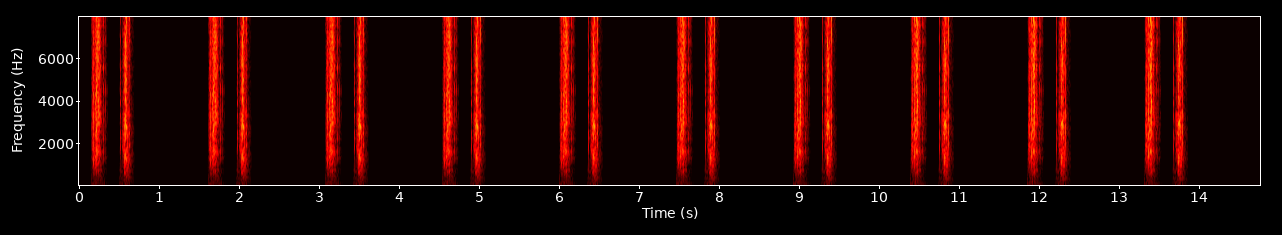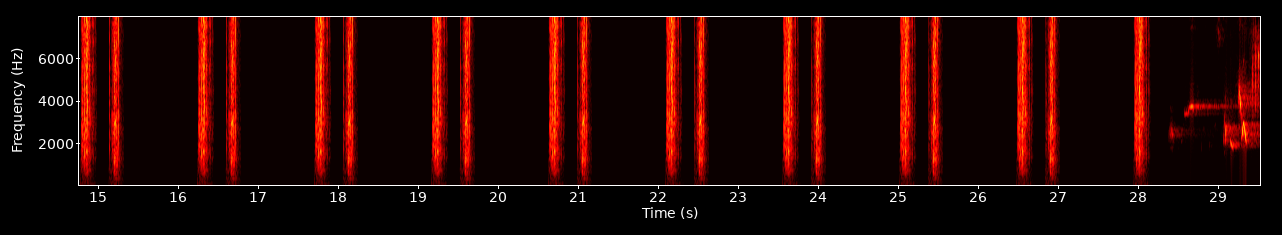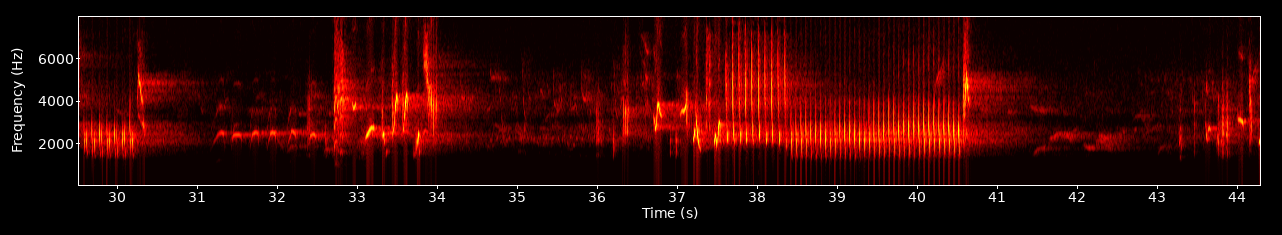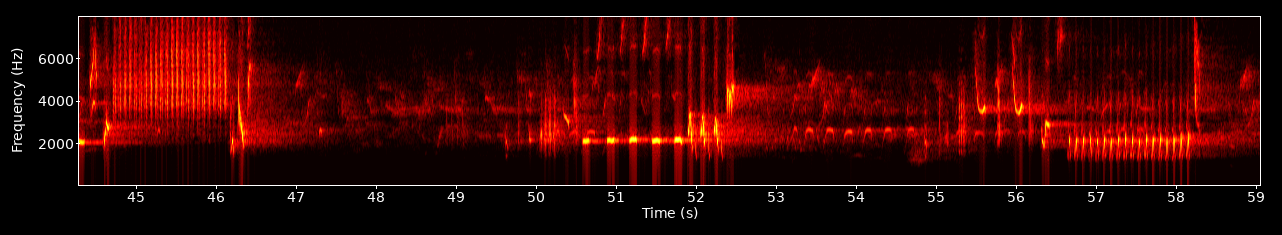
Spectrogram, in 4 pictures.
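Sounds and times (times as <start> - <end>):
small birds chirping: 28.4 - 59.0.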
